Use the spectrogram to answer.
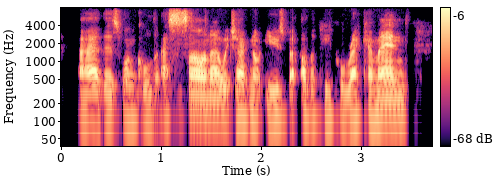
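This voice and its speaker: The voice belongs to a man. There is some breathiness to it. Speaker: project management trainer. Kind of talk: online lecture. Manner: fast; hesitant, many fillers.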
